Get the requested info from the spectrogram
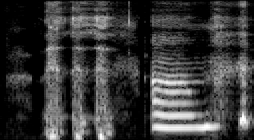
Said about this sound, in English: that was just daddy coughing.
